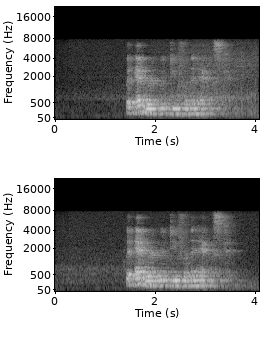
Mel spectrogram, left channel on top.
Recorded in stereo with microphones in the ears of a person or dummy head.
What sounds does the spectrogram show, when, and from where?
1.4 s a woman speaking: 5° right (ahead or behind), 0.7 m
